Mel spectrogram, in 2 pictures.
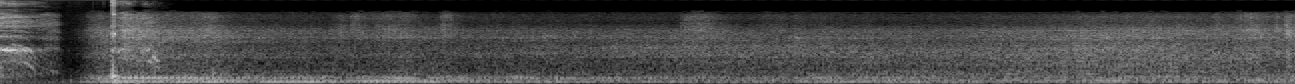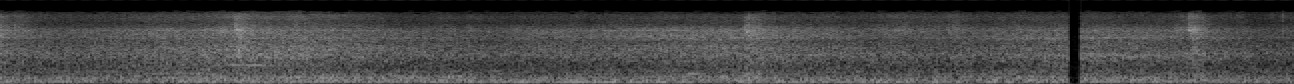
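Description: Steady rushing background noise with a low hum underneath, the unclear ambient track of a replayed security-camera shop video. A short loud sound comes right at the start.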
